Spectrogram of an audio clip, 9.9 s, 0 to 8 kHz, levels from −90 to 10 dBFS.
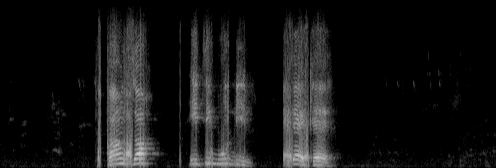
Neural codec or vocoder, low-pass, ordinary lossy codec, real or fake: none; 7.2 kHz; Opus, 16 kbps; real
